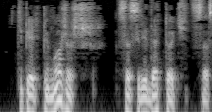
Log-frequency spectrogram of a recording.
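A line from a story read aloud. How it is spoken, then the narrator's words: Plain. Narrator (Russian): спросил я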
